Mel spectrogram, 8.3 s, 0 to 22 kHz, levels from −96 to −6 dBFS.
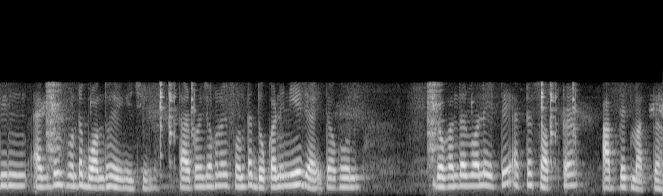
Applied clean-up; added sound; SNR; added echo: none; Dishes, pots, and pans / Glass; 14 dB; none.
